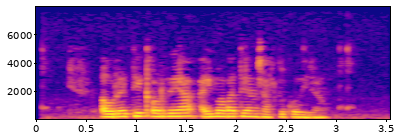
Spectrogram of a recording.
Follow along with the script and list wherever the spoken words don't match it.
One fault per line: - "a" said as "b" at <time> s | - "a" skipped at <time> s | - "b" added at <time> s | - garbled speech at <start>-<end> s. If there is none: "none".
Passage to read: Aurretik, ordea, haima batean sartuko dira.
none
